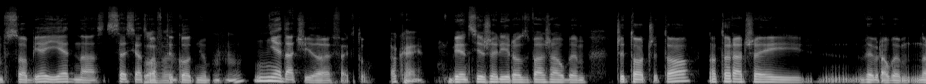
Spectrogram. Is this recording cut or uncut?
cut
